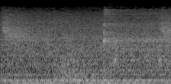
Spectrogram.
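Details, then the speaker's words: Bottoms Up beer dispenser pouring normally during short-pour troubleshooting: a steady, even hiss of flow with a faint low hum and no sputtering. Good flow with flickering lights, so program the size and move on. "are flickering and you have beer coming out you're in good shape program the size and then move on"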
